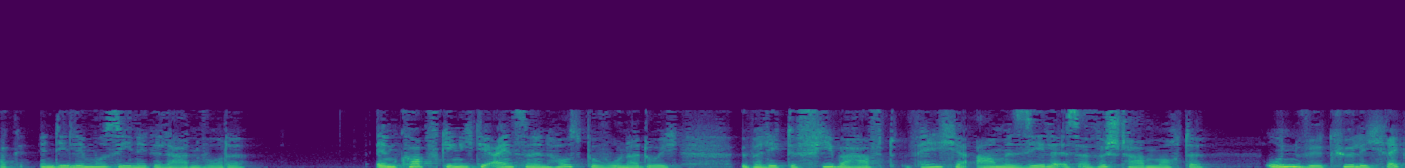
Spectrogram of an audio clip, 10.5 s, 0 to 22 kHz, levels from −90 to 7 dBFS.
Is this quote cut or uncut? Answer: cut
